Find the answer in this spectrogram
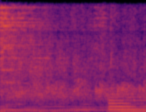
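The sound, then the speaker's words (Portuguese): A crowd at a worship service applauds in praise of Jesus in a dense, steady wash of clapping, with sustained musical chords underneath that grow louder toward the end. “Levante um aplauso, querido, para esse Jesus que te prospera.”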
